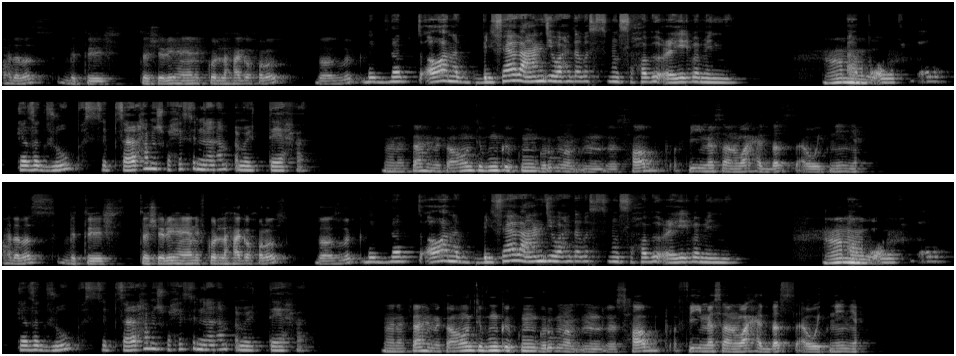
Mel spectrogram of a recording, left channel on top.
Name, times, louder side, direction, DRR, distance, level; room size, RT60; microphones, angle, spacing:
voice 1, 0.0-2.8 3.1-3.6 8.0-8.8 13.3-18.1, right 2 dB, 60° right, 1.2 m, -28 dB
voice 2, 3.6-7.4 8.4-9.4 9.7-12.6, left 2 dB, 25° left, 1.0 m, -27 dB
9.5 x 9.3 x 7.1 m
head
